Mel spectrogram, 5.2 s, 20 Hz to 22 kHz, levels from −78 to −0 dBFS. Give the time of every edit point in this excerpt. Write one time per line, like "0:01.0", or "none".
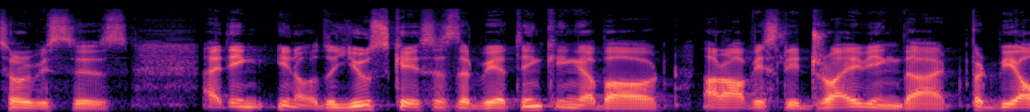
0:01.0
0:03.4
